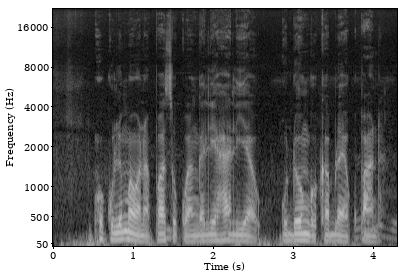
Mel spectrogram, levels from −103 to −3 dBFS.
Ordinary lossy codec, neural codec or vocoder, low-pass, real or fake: none; none; none; real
